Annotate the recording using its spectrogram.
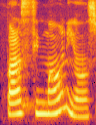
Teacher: Parsimonious ini sama juga yang P ya. Voiceless bilabial stop.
